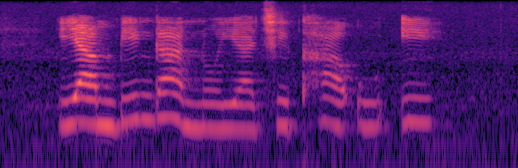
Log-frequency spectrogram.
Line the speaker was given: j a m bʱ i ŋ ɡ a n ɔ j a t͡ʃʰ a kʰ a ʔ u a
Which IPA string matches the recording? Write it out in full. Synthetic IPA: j a m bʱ i ŋ ɡ a n ɔ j a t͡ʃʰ i kʰ a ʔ u i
